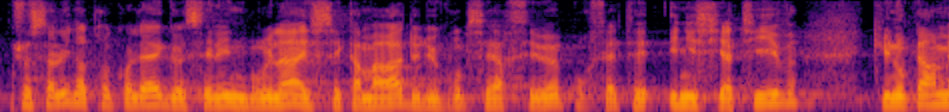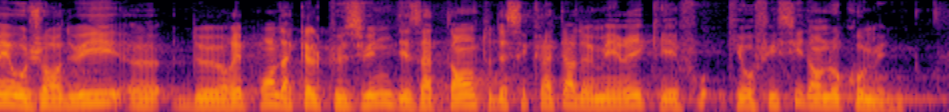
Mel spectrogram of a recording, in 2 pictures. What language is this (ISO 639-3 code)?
fra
